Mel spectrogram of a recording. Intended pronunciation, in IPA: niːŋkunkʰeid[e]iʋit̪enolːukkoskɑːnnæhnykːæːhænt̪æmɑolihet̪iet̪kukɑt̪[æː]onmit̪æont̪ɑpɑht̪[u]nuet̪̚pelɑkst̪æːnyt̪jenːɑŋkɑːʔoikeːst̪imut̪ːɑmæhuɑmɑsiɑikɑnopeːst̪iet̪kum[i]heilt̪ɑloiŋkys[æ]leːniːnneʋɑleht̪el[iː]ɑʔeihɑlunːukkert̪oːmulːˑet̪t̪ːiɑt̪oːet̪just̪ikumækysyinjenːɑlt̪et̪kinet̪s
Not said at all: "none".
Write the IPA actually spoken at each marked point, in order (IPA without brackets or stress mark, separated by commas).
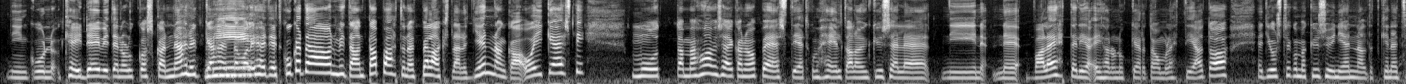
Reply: e, æː, u, æ, e, i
